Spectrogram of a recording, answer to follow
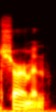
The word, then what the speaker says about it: Charmin: Whirlpool and the paper products brand Charmin. Two things here. First, the initial ch is not the t sound like in chair. It's pronounced like sh.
